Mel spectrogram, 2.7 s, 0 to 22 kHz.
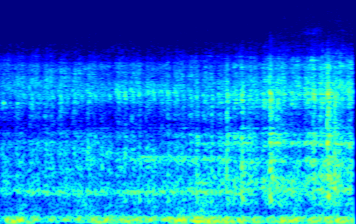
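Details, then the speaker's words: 2006 Honda Foreman Rubicon ATV, cold idle: a low, uneven rumble with faint sharp ticks from inside the engine that go away once warmed up and the oil is up to temperature; the cause is unclear, possibly the valvetrain. "as you can hear from inside the engine there but that does go away after it's warmed up and once the oil is up to temp"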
